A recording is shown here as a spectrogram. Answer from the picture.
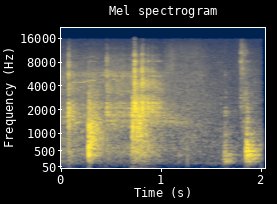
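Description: A few sharp knocks and a short scrape of metal stepper-motor parts being handled on a workbench, as the stator housing is picked up.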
